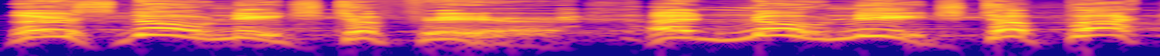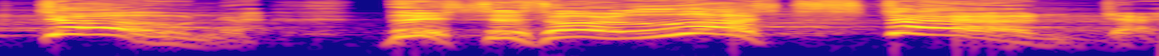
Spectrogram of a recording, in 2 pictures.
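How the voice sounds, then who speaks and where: Grandiose gravelly zealot commander. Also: male voice, very high voice, very animated, slow, a bit bright, big-room sound, full character voice. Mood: defiant, rousing. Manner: grandiose, theatrical declamation. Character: proud, fanatical male commander of desert zealots. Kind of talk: dramatic video game voice acting.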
